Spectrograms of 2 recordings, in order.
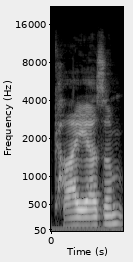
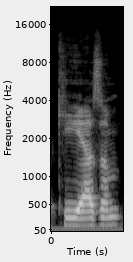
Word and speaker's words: chiasm: there's a thing called a chiasm or a key Azzam it's kind of pronounced both ways and here's an example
